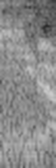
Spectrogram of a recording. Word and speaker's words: Gila: But anyways, what I was saying was the G is silent, and it's not Gila bend, it's Gila bend.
